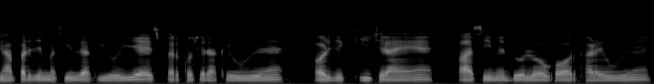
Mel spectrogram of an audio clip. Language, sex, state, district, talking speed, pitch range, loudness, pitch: Hindi, male, Bihar, Gopalganj, 255 wpm, 100-110 Hz, -37 LUFS, 105 Hz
